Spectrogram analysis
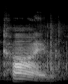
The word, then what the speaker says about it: Thyme: found these at fresh thyme spelled like the herb th why me I guess it makes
